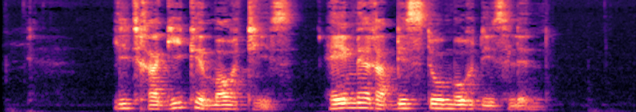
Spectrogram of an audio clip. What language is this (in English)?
Esperanto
